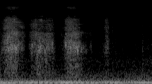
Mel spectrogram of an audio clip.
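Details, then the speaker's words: Worn wheel bearing on an Infiniti, found during a brake job, spun by hand: gritty, rasping scrape in uneven bursts, versus the new bearing which is quiet and smooth. "that's what a really noisy bad one, and this one is nice and quiet and smooth."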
